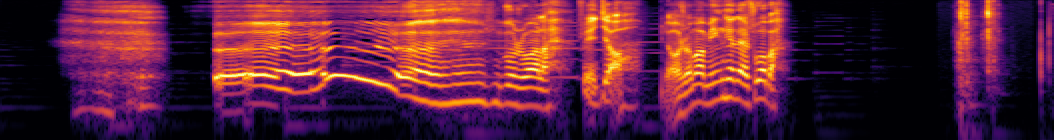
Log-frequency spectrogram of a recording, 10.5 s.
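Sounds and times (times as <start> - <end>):
person acting out a big yawn: 0.6 - 5.0
speech: 5.9 - 7.9.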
